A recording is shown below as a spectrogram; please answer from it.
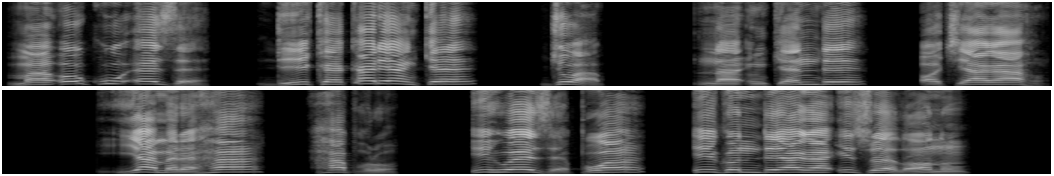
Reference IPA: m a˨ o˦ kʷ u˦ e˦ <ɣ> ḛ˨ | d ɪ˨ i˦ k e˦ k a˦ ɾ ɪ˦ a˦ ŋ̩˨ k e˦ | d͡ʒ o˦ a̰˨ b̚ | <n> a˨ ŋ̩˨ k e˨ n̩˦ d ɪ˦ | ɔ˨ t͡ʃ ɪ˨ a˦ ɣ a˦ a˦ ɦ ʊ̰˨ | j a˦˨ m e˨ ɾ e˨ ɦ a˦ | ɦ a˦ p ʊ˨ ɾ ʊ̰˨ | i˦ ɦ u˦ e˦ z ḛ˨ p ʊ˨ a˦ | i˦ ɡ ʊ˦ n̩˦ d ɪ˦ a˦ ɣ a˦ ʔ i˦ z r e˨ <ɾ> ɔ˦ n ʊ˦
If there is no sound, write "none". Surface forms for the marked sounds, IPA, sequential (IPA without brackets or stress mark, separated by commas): z, n, l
